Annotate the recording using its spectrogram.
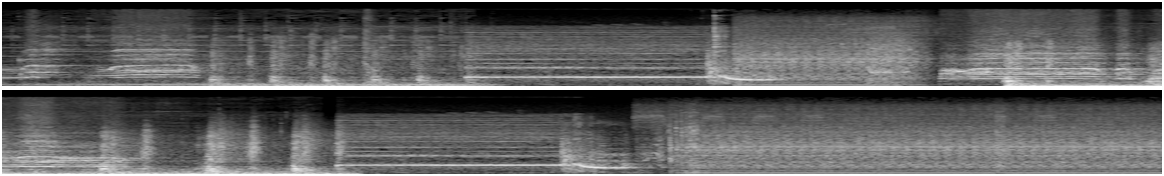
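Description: Battery-powered toy steam train's electronic sound effects: a whistle tone held for about two seconds that drops in pitch as it ends, sounding twice, with short jingly notes between, over a steady rumble and hiss.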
